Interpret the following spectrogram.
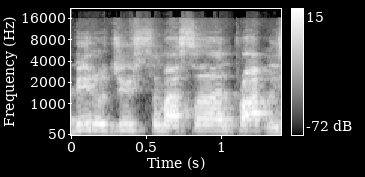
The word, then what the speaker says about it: Beetlejuice: I don't even know what it says, So just for everybody knowing it, when you read it, it is pronounced Beetlejuice.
